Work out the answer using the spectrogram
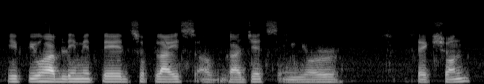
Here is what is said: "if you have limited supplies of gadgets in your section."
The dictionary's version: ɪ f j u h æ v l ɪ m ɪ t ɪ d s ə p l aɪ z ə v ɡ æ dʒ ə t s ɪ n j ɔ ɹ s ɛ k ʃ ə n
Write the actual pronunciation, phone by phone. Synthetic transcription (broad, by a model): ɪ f j u h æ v l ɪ m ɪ t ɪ d s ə p l aɪ s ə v ɡ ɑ dʒ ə t s ɪ n j ɔ ɹ s ɛ k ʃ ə n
